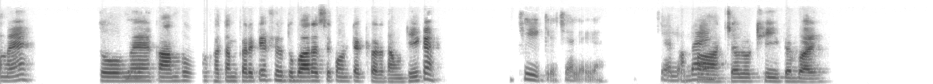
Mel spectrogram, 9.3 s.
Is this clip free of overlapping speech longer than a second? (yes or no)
yes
